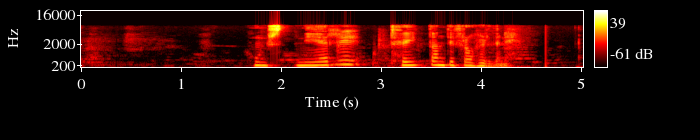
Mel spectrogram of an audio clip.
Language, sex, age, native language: Icelandic, female, 30-39, Icelandic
